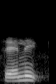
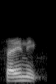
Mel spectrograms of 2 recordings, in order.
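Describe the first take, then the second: First: सैनिक said as "senik"; wrong "e" vowel. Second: सैनिक said as "sainik"; correct "ai" vowel. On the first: Teacher showing the error, सैनिक with e for ai. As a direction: use plain "e" in सैनिक. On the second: Teacher correcting it, सैनिक with ai. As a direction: open सैनिक with an "ai" glide. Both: Shown as a demonstration. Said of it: "इस प्रकार से ए".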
